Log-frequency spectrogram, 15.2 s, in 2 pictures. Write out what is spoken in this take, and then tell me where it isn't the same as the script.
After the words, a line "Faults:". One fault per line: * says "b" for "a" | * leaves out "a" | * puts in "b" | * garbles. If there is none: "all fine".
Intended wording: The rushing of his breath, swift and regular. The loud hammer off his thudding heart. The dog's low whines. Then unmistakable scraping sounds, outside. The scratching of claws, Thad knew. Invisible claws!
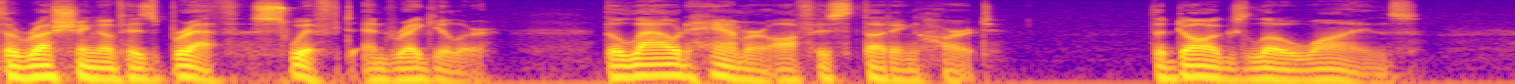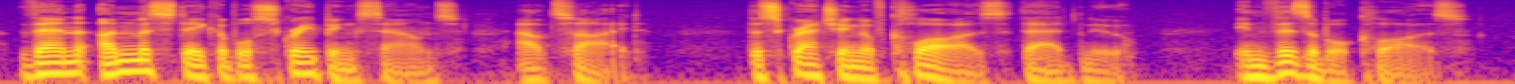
The rushing of his breath, swift and regular. The loud hammer off his thudding heart. The dog's low whines. Then unmistakable scraping sounds, outside. The scratching of claws, Thad knew. Invisible claws!
Faults:
all fine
